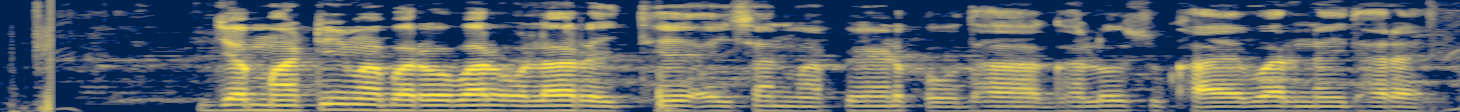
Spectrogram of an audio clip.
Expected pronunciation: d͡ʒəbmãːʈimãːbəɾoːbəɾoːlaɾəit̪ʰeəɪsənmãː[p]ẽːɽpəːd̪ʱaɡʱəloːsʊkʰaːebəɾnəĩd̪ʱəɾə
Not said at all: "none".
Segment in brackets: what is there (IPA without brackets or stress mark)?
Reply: p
